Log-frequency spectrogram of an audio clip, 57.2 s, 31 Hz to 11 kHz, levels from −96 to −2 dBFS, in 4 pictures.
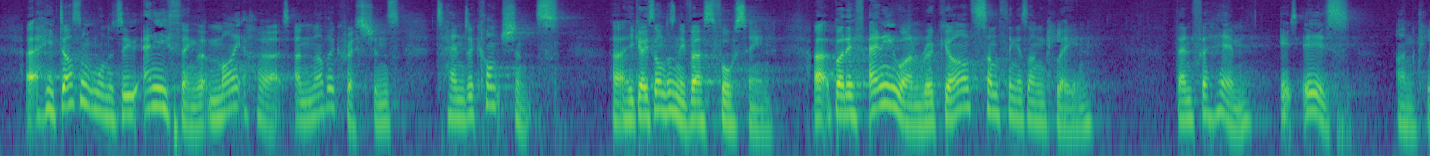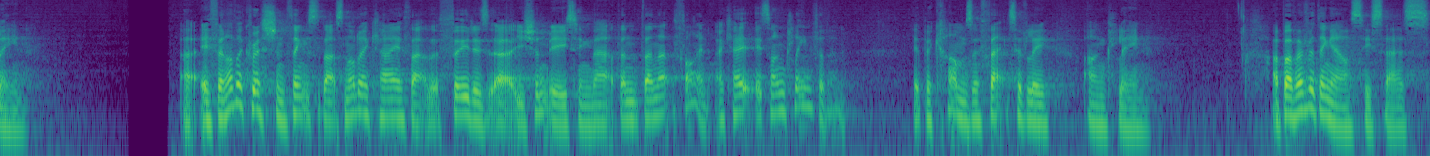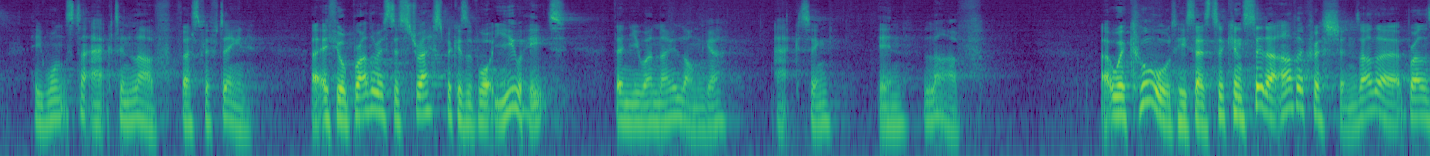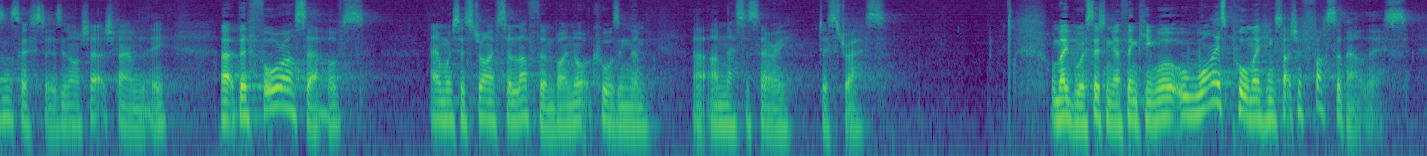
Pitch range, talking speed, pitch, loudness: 105-150 Hz, 160 wpm, 120 Hz, -27 LUFS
